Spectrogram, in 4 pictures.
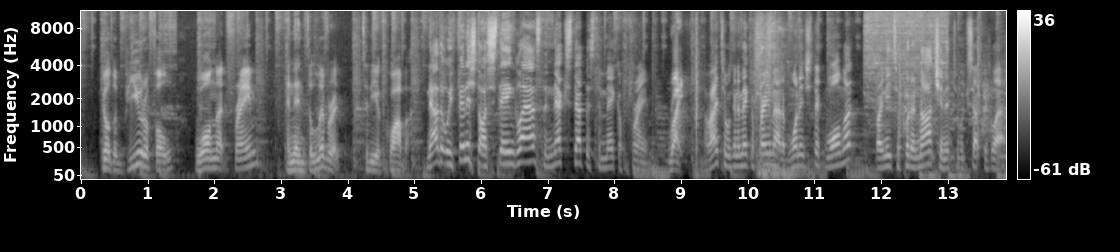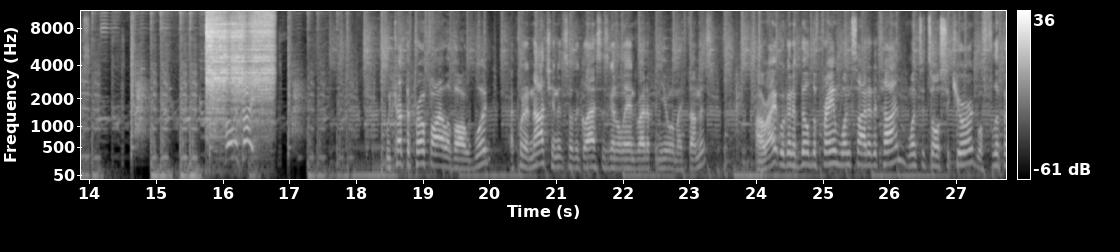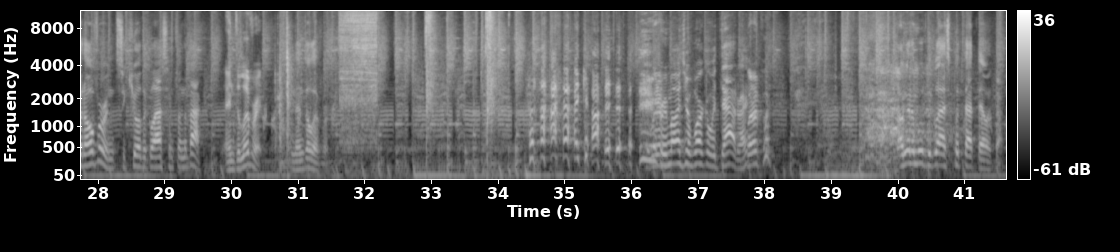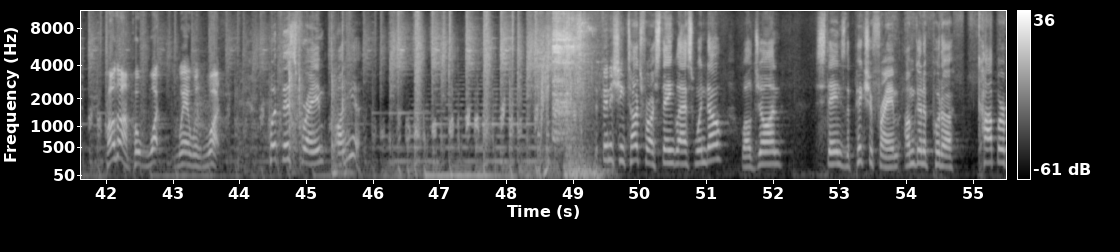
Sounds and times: Music: 0:00.0 - 0:50.2
Speech: 0:00.3 - 0:14.0, 0:16.0 - 0:16.5, 0:18.5 - 0:23.3, 0:36.2 - 0:38.1, 0:44.4 - 0:45.9, 0:49.4 - 0:55.5.

